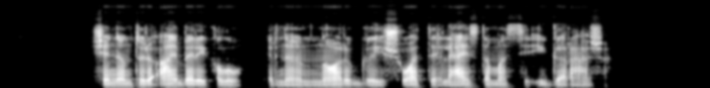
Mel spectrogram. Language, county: Lithuanian, Kaunas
